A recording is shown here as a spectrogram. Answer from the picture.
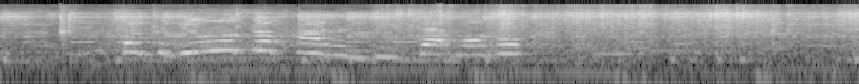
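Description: A young child's wordless voice, gliding up and down in pitch like humming or singing, with a few light clicks.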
